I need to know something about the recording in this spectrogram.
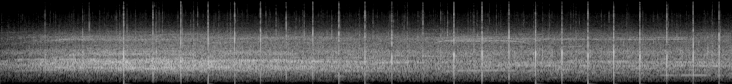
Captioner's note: audience cheering; audience applauding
